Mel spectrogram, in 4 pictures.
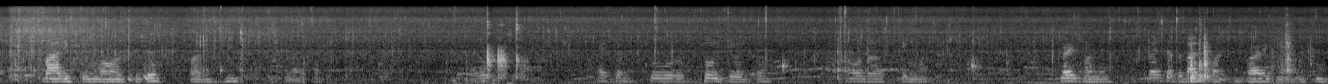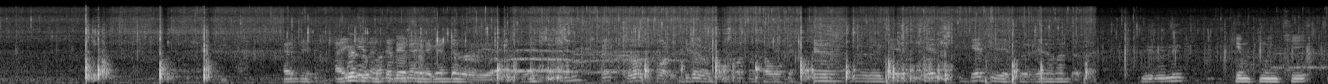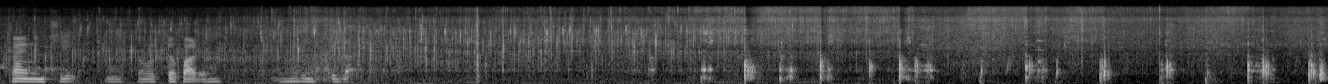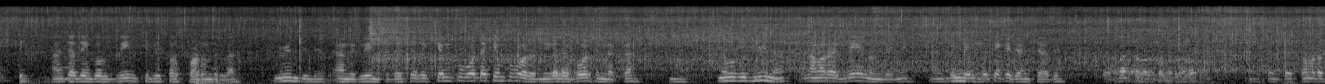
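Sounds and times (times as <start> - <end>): food sizzling in hot oil: 0.0 - 53.0
metal spoon clanking on pan: 4.8 - 5.4, 18.2 - 19.0, 19.6 - 24.2, 33.0 - 39.9.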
